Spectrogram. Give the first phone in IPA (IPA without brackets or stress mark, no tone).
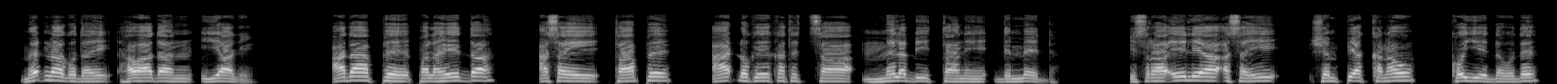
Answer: m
